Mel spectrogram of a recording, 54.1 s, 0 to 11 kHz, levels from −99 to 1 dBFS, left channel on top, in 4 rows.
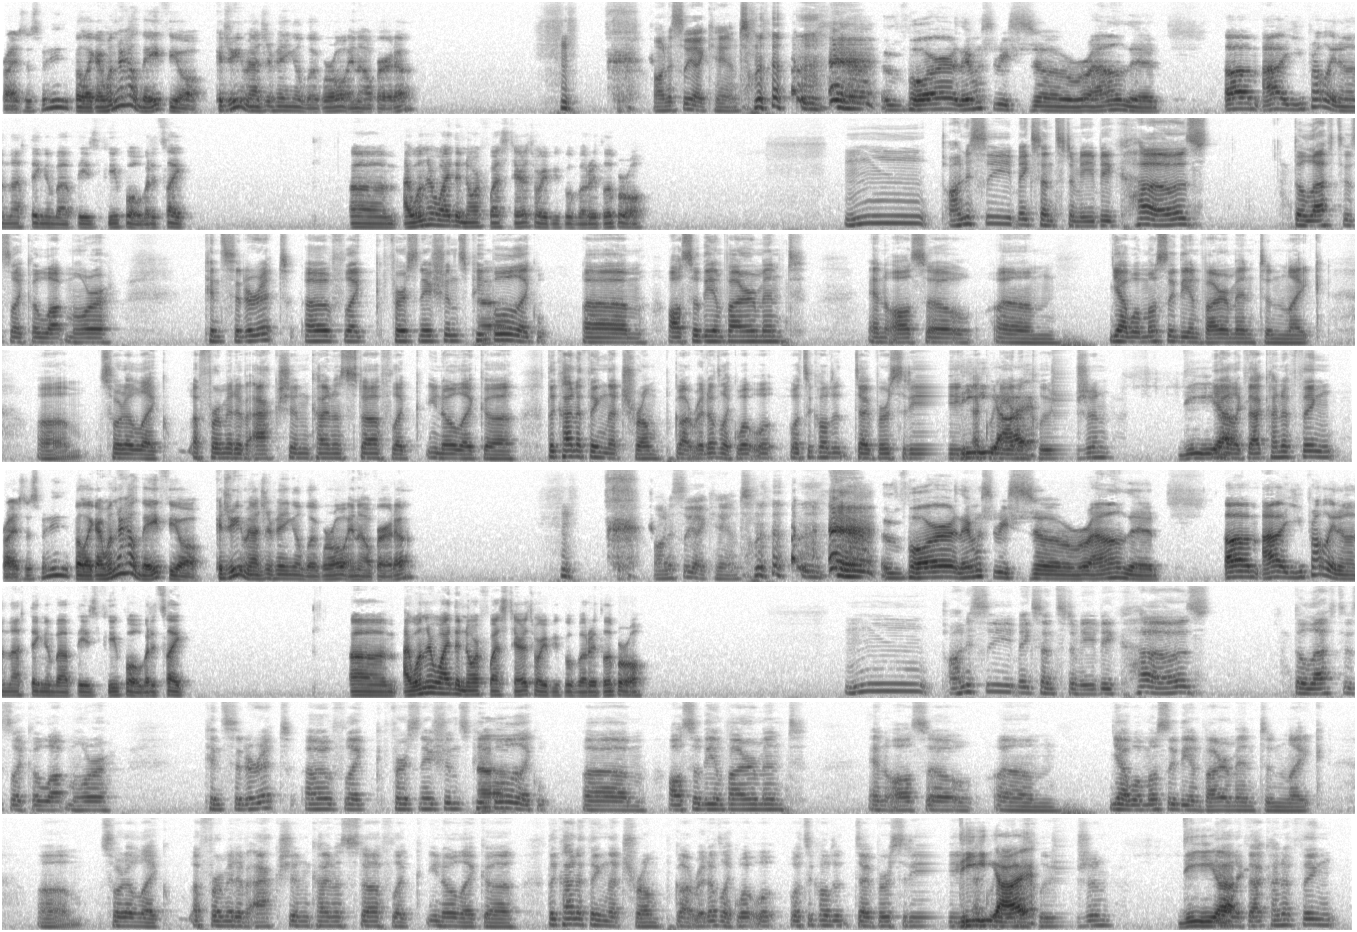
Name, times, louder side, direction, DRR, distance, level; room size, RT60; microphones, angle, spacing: voice 1, 0.0-4.1 6.1-6.4 8.3-11.6 12.2-15.3 17.0-19.9 31.8-32.1 50.1-50.9 52.3-52.9, right 4 dB, 35° right, 0.4 m, -26 dB
voice 2, 6.1-8.3 22.0-25.6 26.5-28.1 29.1-30.7 31.0-32.5 32.9-35.1 35.7-37.7 38.1-40.1 40.9-42.1 42.4-45.7 46.0-51.7 52.7-53.9, left 4 dB, 65° left, 0.5 m, -32 dB
3.5 x 2.2 x 3.2 m
head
